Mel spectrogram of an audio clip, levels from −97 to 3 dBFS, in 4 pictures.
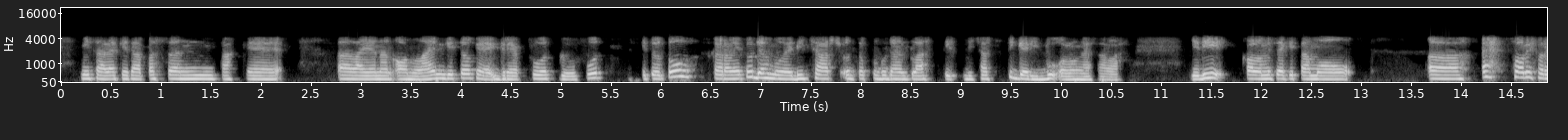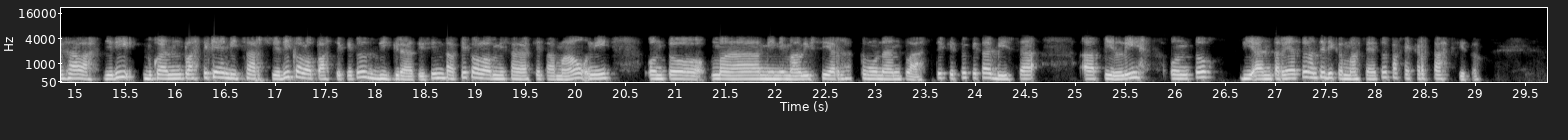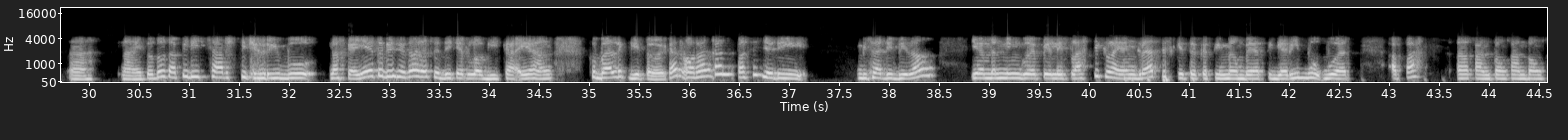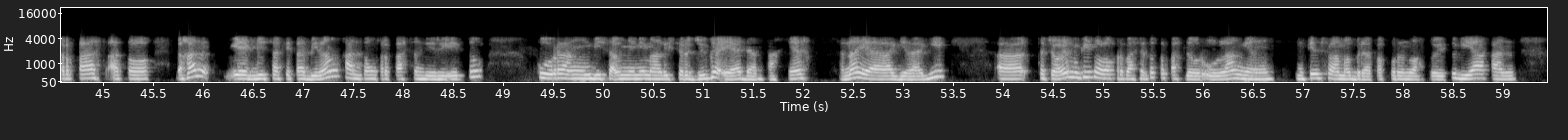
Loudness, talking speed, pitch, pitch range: -17 LUFS, 150 wpm, 200 Hz, 185-230 Hz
